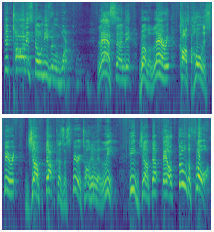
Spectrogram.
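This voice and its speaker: Aggrieved churchgoer, American, indignant, exclamatory, high pitched, wildly swooping. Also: male voice, sing-song, moderate pace. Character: aggrieved, outspoken male churchgoer. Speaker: plaintiff. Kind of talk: comedic courtroom show acting. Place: courtroom, standing.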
